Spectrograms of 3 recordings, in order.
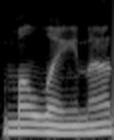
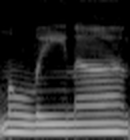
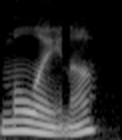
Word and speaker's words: Milena: Like I said, my name's Milena, pronounced Milena, not Melina, not Milana, not some people just straight up call me Melanie. None of those. It's Milena.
